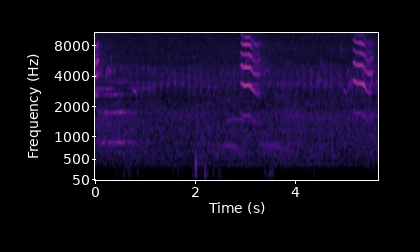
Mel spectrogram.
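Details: Yellow-wattled lapwing (Vanellus malabaricus), India, calling while running: two sharp, high, down-slurred notes about two seconds apart, over steady outdoor hiss with faint other birds and a few soft knocks.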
